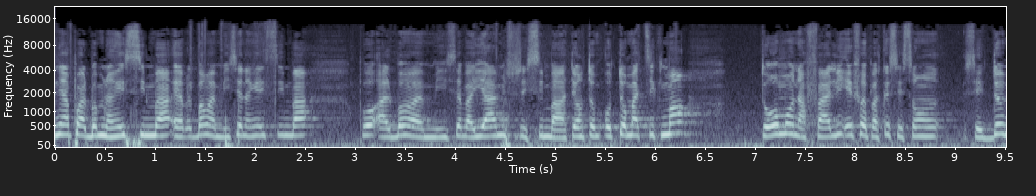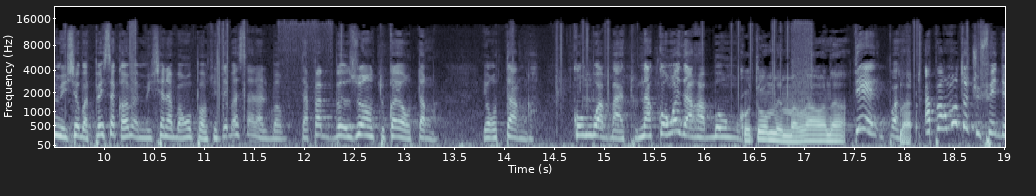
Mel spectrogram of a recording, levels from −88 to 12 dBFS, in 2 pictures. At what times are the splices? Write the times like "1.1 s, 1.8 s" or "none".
none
